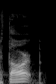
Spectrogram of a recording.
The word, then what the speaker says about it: Tharp: Here in the studio with me, we got Hunter Sartain, owner of Guns and Gear, and Tharp, owner of Synergy Training Group.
